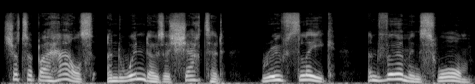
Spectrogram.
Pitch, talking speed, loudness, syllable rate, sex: 170 Hz, 165 wpm, -16 LUFS, 4.9 syllables/s, male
